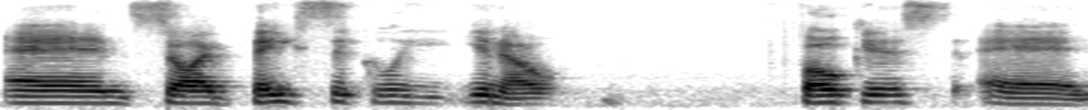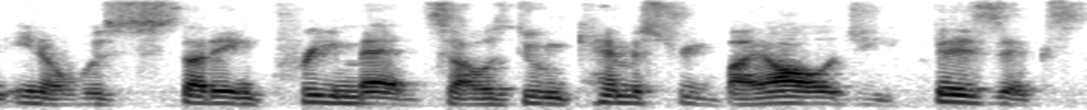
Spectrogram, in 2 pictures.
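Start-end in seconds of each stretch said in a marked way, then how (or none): none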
